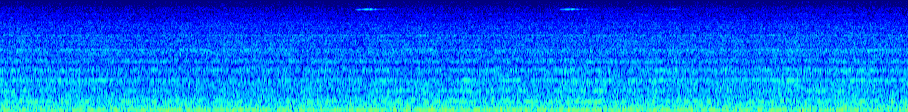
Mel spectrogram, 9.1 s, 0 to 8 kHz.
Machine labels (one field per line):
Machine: fan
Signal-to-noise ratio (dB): 6 dB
